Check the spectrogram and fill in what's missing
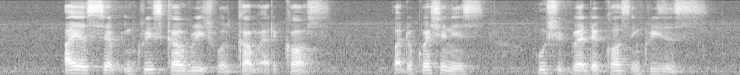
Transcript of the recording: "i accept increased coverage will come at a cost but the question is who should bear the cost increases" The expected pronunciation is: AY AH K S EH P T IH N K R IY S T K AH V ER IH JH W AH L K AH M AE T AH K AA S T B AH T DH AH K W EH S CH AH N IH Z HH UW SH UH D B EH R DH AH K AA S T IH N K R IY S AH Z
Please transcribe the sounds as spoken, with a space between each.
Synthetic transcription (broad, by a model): AY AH S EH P IH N K R IY S K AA V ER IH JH W AH L K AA M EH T AH K AA S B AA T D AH K W EH S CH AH N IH S HH UW SH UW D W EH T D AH K AA S IH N K R IY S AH S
